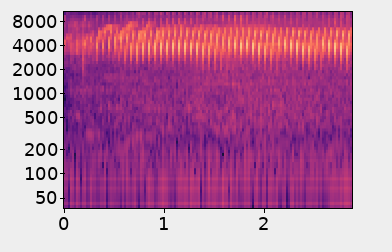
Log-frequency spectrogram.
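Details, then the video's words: Canary champion song used to train other canaries: a fast, even trill of buzzy high notes, about fifteen per second, swelling slightly in loudness and holding a steady pitch for three seconds. "Canary training champion song!! Canary's most powerful song for training"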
